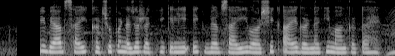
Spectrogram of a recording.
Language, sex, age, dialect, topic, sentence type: Hindi, female, 18-24, Awadhi Bundeli, banking, statement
